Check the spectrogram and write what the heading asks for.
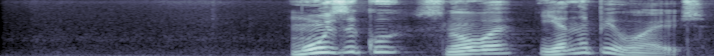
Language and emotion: Russian, neutral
